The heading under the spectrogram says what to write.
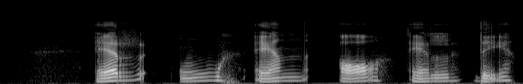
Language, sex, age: Swedish, male, 25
